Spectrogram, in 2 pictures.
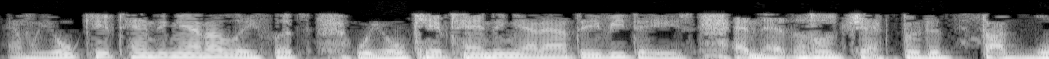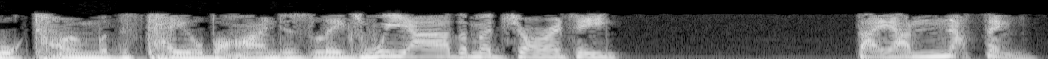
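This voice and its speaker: A man's voice: a little high, normal speed, slightly rough, no echo. A man from New Zealand, a radio host appearing as a guest, talking in an impassioned and rousing way on talk radio. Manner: combative, rousing, rhetorical. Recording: tinny phone line, dry.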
